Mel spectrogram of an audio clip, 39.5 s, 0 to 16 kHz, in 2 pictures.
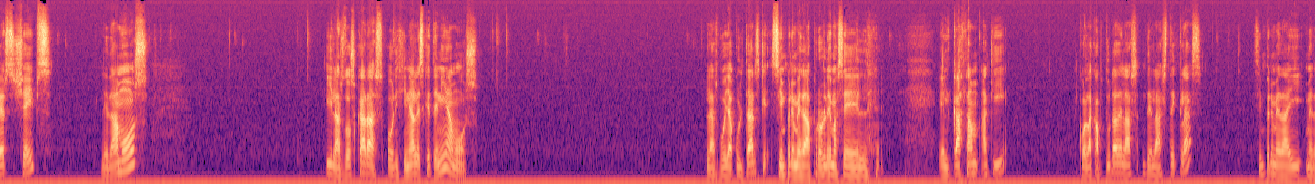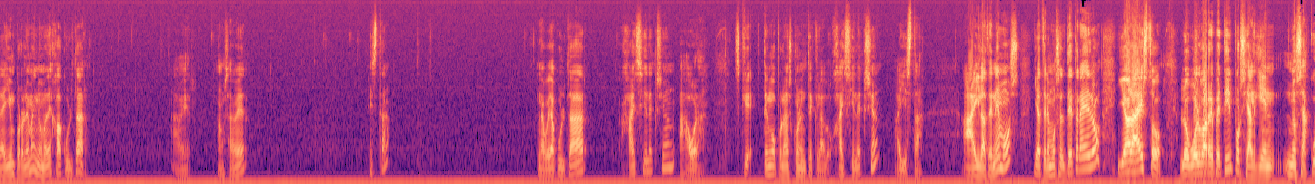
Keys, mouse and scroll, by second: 0.9 click, 2.2-2.7 scroll down 2, 3.6 click, 4.5 space, 5.1 click, 5.7 space, 7.1 click, 7.4 space, 8.1 click, 8.5 space, 10.3 click, 11.5 space, 13.4 click, 14.7 space, 16.3 click, 17.6 click, 18.3 space, 19.5-20.9 middle drag, 21.0 click, 21.5 middle click, 22.9 click, 25.1 click, 26.0 space, 27.7 right click, 29.0 click, 30.2 click, 32.2 click, 33.4-36.9 middle drag, 38.7 scroll down 1.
